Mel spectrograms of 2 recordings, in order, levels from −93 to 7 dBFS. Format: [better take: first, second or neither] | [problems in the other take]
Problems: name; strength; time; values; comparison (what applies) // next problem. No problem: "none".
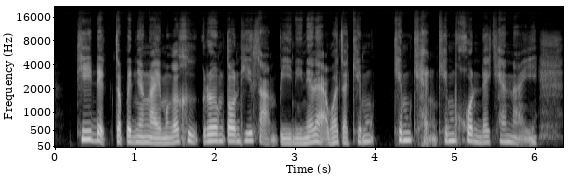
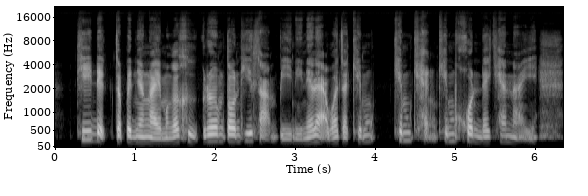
first | thin; very; fading below 300 Hz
